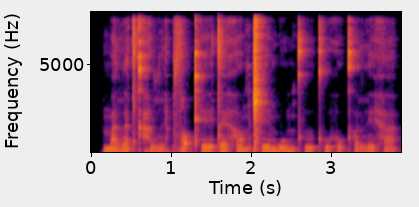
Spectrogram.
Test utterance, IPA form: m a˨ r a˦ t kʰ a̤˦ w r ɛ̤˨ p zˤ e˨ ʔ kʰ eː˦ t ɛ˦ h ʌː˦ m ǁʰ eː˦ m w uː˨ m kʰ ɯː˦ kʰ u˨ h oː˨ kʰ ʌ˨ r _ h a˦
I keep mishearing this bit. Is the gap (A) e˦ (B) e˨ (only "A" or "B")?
B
